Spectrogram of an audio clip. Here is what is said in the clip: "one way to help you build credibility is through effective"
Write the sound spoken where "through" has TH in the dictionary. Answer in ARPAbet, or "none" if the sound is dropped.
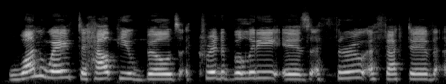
TH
